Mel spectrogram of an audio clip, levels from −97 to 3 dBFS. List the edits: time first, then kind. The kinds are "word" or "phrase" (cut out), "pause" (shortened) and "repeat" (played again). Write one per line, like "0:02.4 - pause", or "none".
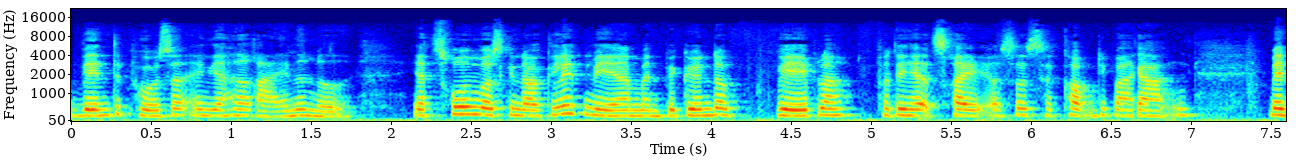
0:04.4 - word
0:06.6 - phrase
